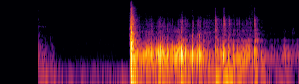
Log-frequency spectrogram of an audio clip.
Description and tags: A plastic ball falling on a wooden floor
